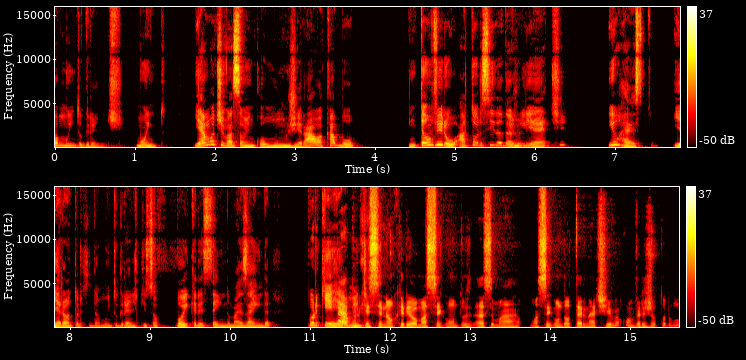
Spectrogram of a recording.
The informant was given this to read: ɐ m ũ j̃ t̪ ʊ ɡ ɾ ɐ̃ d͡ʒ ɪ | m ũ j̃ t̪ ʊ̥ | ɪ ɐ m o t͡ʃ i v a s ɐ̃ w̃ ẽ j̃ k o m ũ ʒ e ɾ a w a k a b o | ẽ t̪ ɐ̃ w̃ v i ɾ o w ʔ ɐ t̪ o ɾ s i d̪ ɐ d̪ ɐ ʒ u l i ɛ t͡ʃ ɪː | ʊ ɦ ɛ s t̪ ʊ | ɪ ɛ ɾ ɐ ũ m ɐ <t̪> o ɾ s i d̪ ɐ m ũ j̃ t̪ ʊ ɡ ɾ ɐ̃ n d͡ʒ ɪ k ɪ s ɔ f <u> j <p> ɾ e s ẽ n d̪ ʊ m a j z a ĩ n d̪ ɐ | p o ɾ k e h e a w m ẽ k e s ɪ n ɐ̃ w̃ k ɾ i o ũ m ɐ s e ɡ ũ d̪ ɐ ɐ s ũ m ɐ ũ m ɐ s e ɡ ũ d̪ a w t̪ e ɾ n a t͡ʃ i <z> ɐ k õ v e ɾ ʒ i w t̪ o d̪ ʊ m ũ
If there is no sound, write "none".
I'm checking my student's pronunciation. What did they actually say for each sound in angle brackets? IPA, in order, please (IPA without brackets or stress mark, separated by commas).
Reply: t̪, o, k, v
